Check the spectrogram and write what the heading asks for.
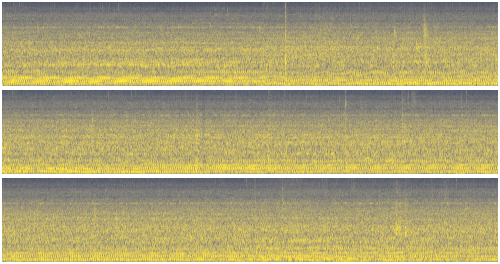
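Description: A small engine running steadily, its hum shifting slightly in pitch about five seconds in, over a constant noisy market background.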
